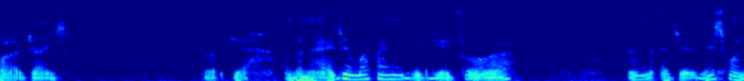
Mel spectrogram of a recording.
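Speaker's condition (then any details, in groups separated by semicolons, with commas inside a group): Cerebral palsy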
